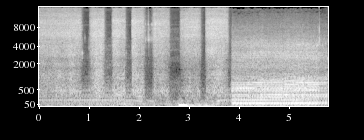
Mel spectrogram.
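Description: Spray gun painting a fishing bait, several short loud hissing bursts in quick succession followed by a longer continuous spray with a steady compressor hum underneath, close and without talk.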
